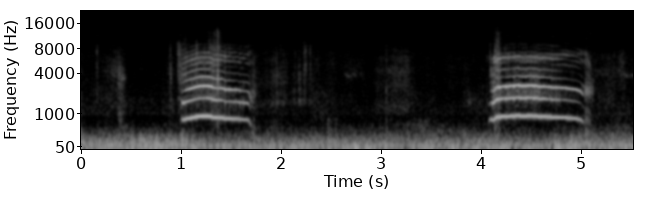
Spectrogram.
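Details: Orange tabby stray cat, filmed on a GoPro HERO8, that "talks" in cat language while rubbing against a person: two drawn-out, clear, harmonic meows about three seconds apart, each slightly falling at the end, over low background rumble.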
